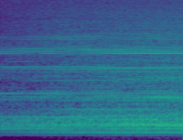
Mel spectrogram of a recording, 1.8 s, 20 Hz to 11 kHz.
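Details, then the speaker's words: Shop rotary phase converter after rebuild, idler motor bolted down on self-locking M10 nuts and restarted: smooth steady hum, no knock, rumble or squeal, much quieter than before. "it's time to switch it back on and do a [Music] test I got a say it's a lot quieter than it was in the"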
